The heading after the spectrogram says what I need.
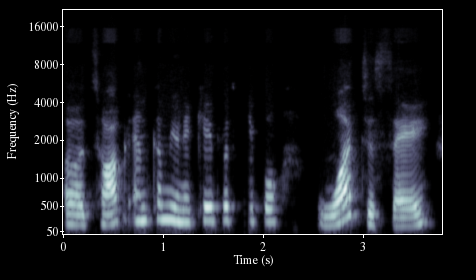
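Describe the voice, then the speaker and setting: A middle-aged woman with a Russian accent, a guest coach answering thoughtfully with frequent pauses and fillers. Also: on the high side, expressive, dry recording. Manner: thoughtful, halting with many fillers. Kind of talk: casual interview answers. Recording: tinny phone-like line.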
